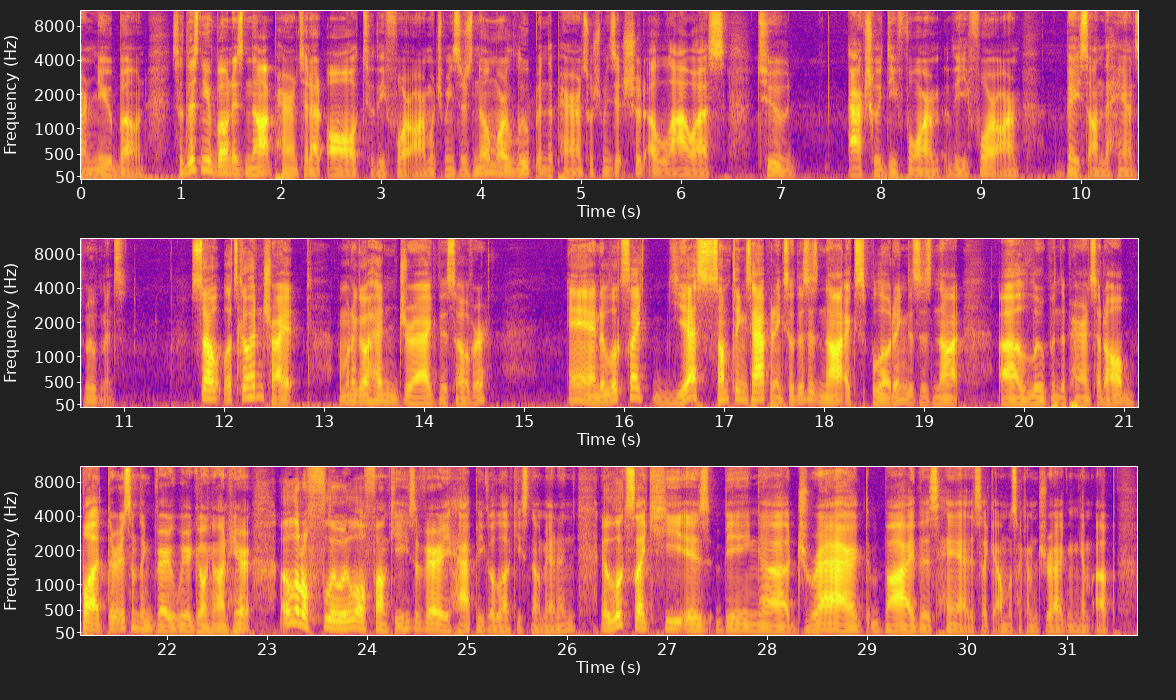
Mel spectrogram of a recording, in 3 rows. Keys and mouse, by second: 1.3-6.4 drag, 14.5 g, 23.1-26.4 middle drag, 23.5 g.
